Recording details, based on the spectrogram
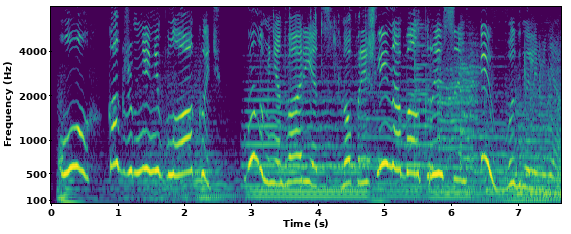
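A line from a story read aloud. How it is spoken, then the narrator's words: Sighing reply. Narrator (Russian): вздохнул король и отвечает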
